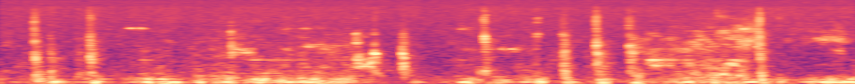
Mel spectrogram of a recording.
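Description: Near silence, with very faint, irregular clicks of computer keyboard typing.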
